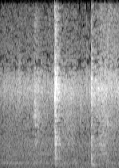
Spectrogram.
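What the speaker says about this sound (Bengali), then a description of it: "এই ফোড়নের মধ্যে গুঁড়ো মশলাগুলো দিয়ে দেব, দিয়ে এটাকে ভালো করে নাড়াচাড়া করে নেব" Ground spices stirred in a hot tempering for Gobindobhog rice and sona moong dal khichuri: a faint, steady sizzle broken by two sharp scraping clicks from the spoon, with no one talking.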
